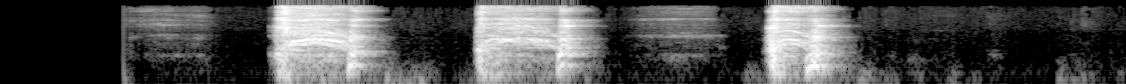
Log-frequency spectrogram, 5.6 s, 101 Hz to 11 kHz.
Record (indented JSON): {
  "three_cough_length": "5.6 s",
  "three_cough_amplitude": 13708,
  "three_cough_signal_mean_std_ratio": 0.37,
  "survey_phase": "beta (2021-08-13 to 2022-03-07)",
  "age": "45-64",
  "gender": "Male",
  "wearing_mask": "No",
  "symptom_none": true,
  "smoker_status": "Ex-smoker",
  "respiratory_condition_asthma": false,
  "respiratory_condition_other": false,
  "recruitment_source": "REACT",
  "submission_delay": "3 days",
  "covid_test_result": "Negative",
  "covid_test_method": "RT-qPCR"
}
